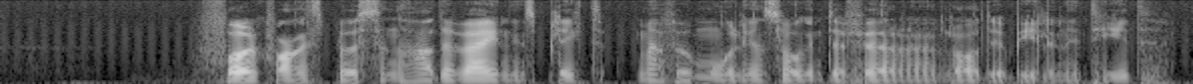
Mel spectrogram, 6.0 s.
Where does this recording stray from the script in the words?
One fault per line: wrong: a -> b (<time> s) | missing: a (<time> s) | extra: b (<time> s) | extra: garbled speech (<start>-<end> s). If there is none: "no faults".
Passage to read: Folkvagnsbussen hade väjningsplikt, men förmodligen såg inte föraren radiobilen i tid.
no faults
